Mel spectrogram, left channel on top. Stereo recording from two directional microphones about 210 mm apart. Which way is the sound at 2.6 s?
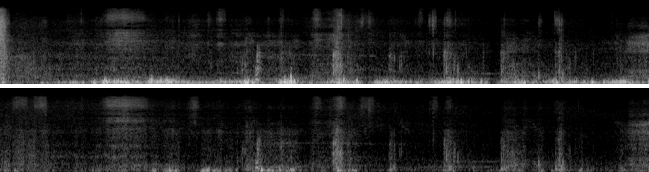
60° left (ahead or behind).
